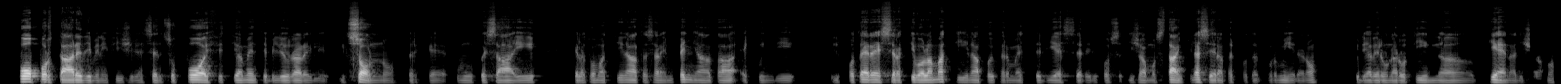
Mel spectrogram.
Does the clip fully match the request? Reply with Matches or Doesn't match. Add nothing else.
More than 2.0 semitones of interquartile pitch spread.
Doesn't match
